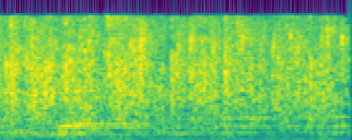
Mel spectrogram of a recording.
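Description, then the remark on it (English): A crowd at a religious sermon clapping their hands together when asked to, a dense, steady wash of applause that stays loud and even throughout, with no voices standing out above it. “Clap your hands if you would.”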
